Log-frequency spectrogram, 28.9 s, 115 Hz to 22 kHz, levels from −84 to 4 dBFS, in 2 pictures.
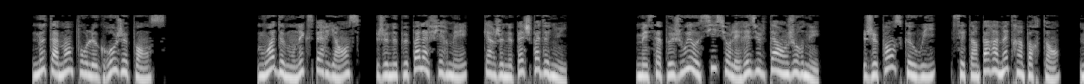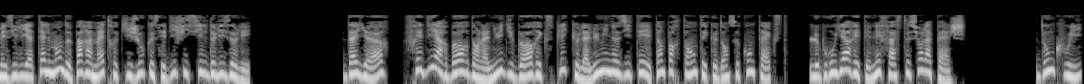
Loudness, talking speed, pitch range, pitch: -18 LUFS, 170 wpm, 190-245 Hz, 210 Hz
